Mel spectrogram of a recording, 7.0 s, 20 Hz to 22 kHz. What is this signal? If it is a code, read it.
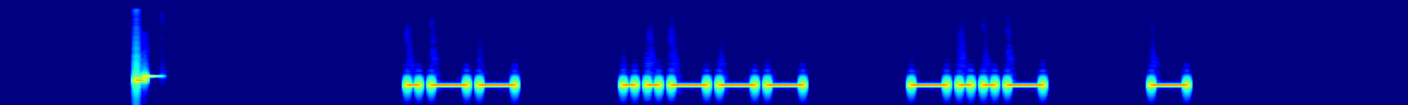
Morse code, heard as a keyed tone, about 21 wpm, spaced as for 12 wpm, 700 Hz. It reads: W2XT
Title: USA Call Signs - 4 Characters - 3x Character Spacing - 20wpm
